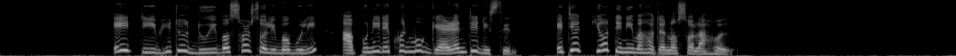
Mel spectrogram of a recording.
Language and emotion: Assamese, angry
